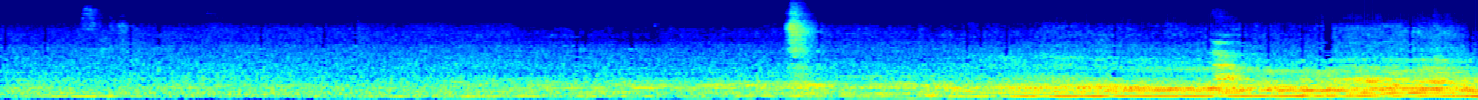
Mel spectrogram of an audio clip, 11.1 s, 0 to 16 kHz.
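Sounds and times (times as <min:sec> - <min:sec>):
low engine hum: 0:00.0 - 0:11.0
brief sharp noises: 0:05.9 - 0:06.2.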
